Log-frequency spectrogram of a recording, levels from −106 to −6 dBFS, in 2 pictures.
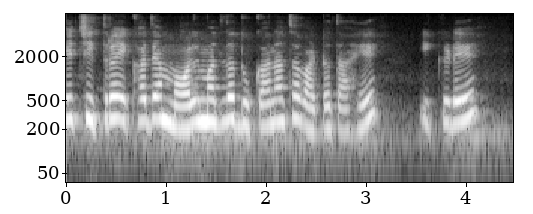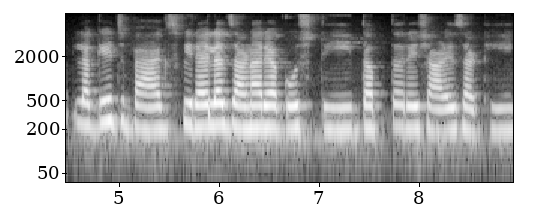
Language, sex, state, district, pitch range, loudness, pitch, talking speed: Marathi, female, Maharashtra, Pune, 205-255 Hz, -16 LUFS, 220 Hz, 105 wpm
